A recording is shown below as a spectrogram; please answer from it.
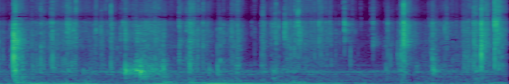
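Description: Fingertips scratch and crinkle the surface of a medium rectangular parcel wrapped in dark plastic and brown packing tape, resting on a wooden table. The result is quiet, bright, dry crinkling and scratching with sharp crackles that stop almost instantly, and very little low end.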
